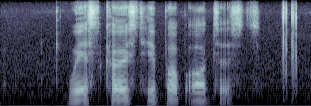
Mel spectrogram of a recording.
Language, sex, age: English, male, 21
